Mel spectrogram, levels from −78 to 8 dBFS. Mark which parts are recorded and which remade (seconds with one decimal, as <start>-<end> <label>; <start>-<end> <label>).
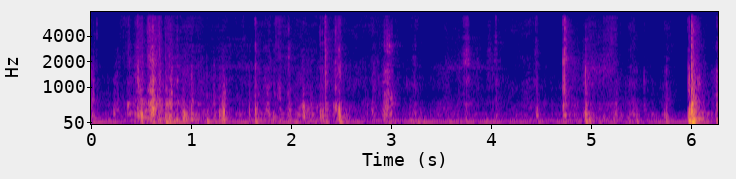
0.0-0.8 recorded; 0.8-1.4 remade; 1.4-6.3 recorded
